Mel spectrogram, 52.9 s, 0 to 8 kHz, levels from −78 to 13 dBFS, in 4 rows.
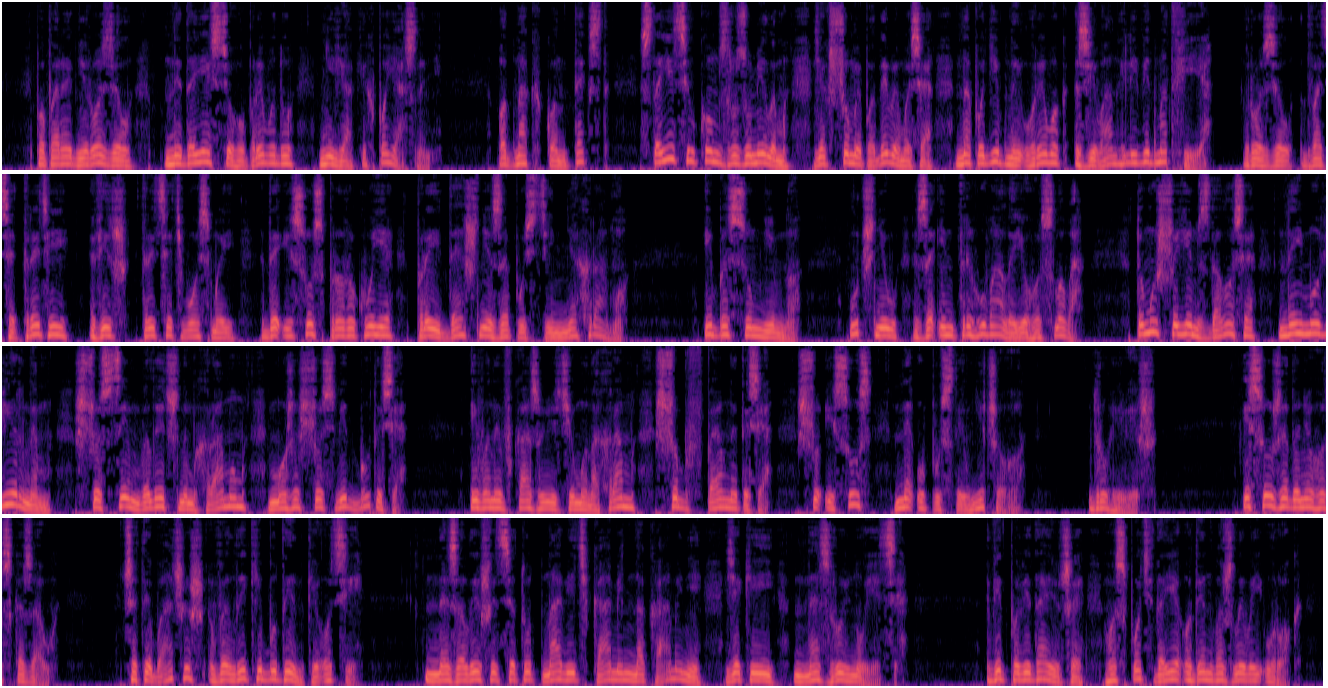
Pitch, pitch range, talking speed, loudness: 125 Hz, 105-140 Hz, 110 wpm, -23 LUFS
